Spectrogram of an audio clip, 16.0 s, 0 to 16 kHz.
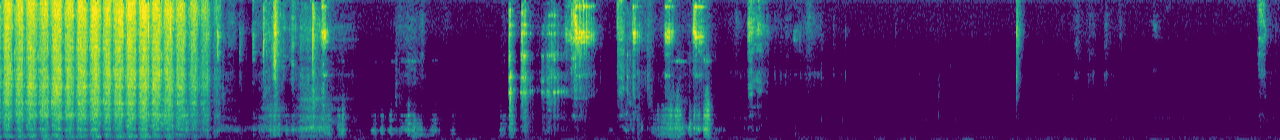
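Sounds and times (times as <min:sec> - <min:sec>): metallic clinks and scrapes: 0:01.8 - 0:05.6, 0:06.2 - 0:10.1.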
